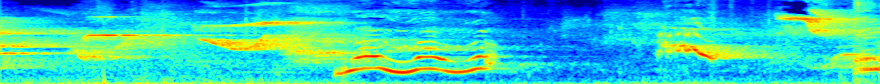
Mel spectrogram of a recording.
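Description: Birds calling over one another: clear whistled notes that slide down in pitch and warbling notes that waver up and down. The strongest warble comes about two seconds in.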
